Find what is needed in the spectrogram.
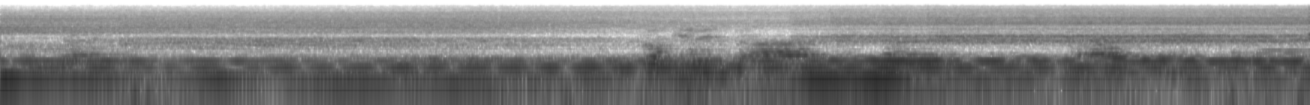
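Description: Electronic music from a software synth played on a MIDI keyboard: a steady low chord held throughout, with wordless, chant-like gliding tones sliding over it about six and a half seconds in and again near the end.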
